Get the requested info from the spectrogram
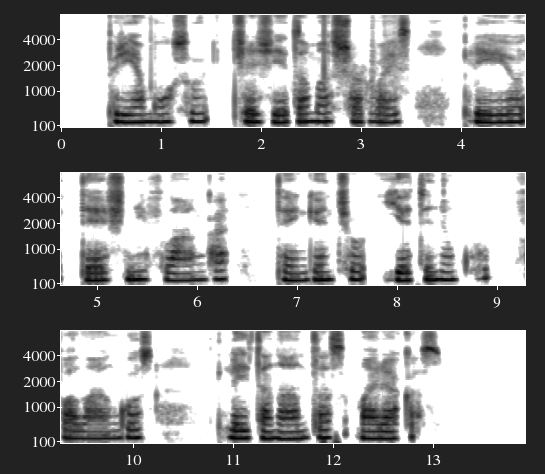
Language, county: Lithuanian, Marijampolė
